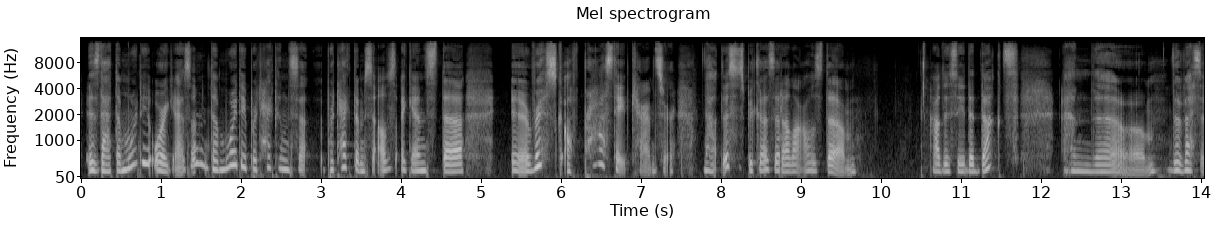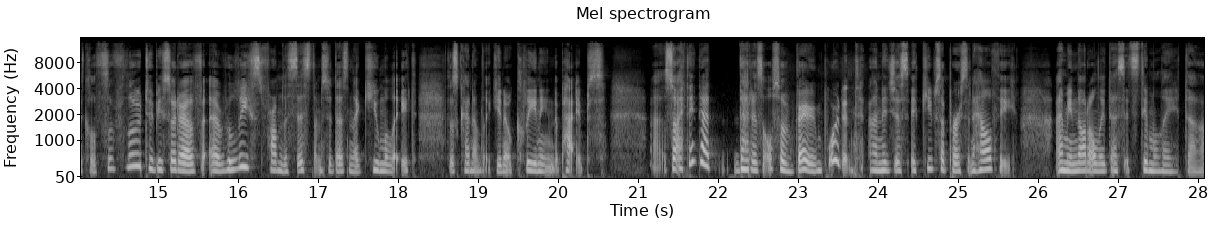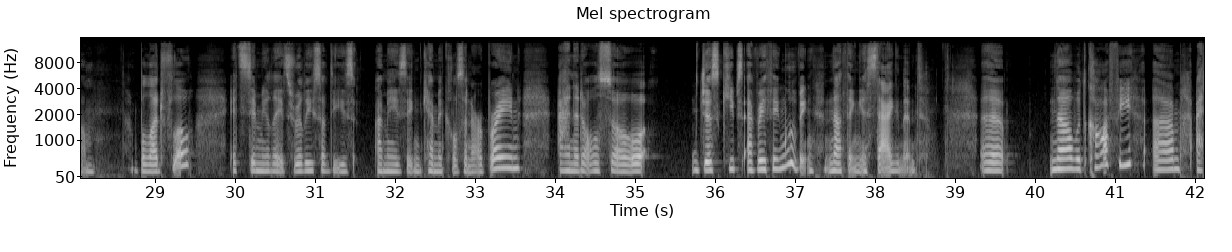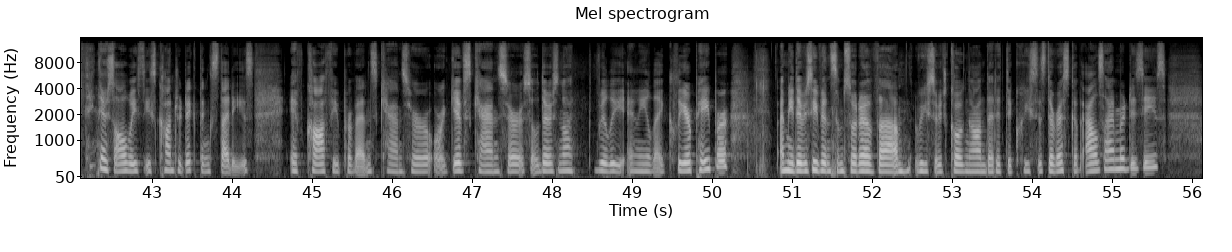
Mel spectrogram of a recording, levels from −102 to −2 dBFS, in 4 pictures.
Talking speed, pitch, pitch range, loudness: 170 wpm, 205 Hz, 190-245 Hz, -35 LUFS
